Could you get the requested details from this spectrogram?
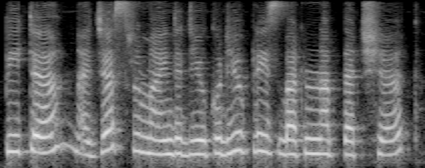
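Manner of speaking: sweet words over a threatening tone; irritated reminder. Shown as a demonstration. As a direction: remind him with an edge of impatience. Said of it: "What's the tone you all are hearing?".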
